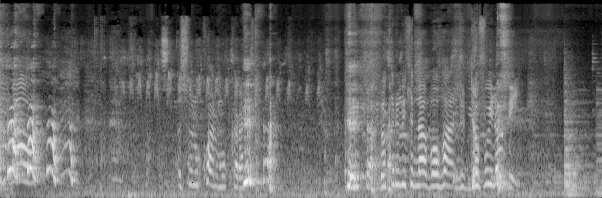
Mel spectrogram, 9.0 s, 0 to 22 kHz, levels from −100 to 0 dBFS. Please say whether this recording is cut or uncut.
uncut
